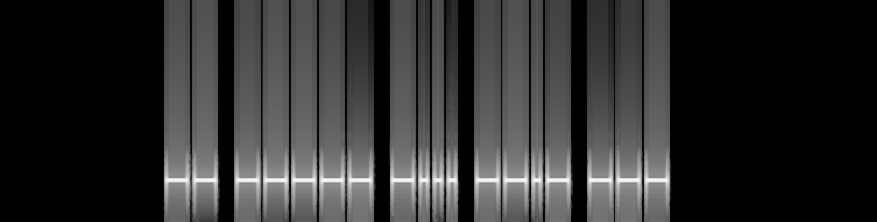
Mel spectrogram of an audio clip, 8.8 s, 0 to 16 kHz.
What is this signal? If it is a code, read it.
Morse code, heard as a keyed tone, about 17 wpm, 700 Hz. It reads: M0BQO
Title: DXCC-100 Call Signs - 5 Characters - Repeated 2x - 17wpm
